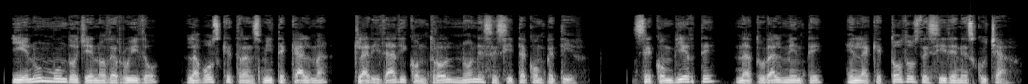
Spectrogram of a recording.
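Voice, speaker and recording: Deep-voiced guy narrating an audiobook, slightly raspy, steady and even. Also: no echo, studio quality. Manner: calm, measured, even delivery. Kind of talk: scripted narration.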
